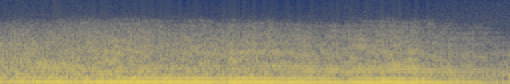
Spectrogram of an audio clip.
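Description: A propeller aircraft engine drones steadily and loudly as a plane in distress flies near, a continuous throbbing hum with no break.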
